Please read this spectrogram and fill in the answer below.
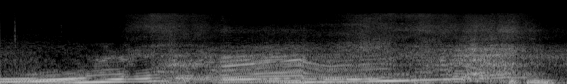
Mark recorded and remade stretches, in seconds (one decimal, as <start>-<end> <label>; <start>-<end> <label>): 0.0-0.8 recorded; 0.8-2.2 remade; 2.2-4.1 recorded; 4.1-4.9 remade; 4.9-5.7 recorded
